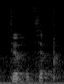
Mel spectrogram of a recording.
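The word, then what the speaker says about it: Fblthp: Fibblethip.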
